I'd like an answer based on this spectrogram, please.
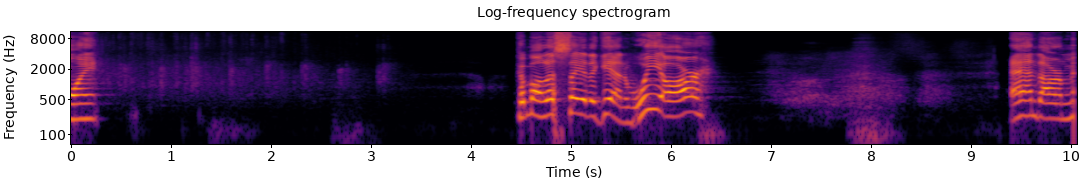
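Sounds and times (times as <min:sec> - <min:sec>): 
speech: 0:00.0 - 0:00.4, 0:04.5 - 0:06.5, 0:09.4 - 0:10.0
audience hand clapping: 0:00.0 - 0:03.7.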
